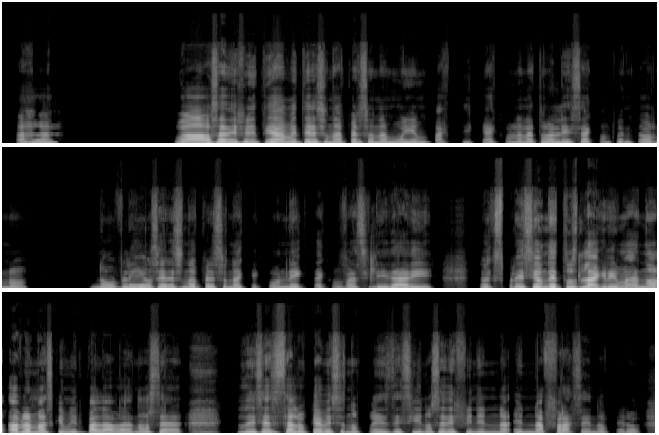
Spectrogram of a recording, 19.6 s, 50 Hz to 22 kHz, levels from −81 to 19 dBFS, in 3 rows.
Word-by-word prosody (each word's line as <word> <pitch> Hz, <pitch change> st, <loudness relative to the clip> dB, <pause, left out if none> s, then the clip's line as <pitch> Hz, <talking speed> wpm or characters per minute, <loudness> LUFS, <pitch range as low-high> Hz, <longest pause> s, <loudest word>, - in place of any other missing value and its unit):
Ajá. 205 Hz, 0 st, -3 dB, 1.2 s
Guau, 180 Hz, 0 st, +7 dB
o -, -, -1 dB
sea, 190 Hz, -1 st, +6 dB
definitivamente, 205 Hz, +5 st, +2 dB
eres 205 Hz, 0 st, +3 dB
una 215 Hz, -1 st, -1 dB
persona 175 Hz, 0 st, -3 dB
muy 170 Hz, 0 st, -3 dB
empática 160 Hz, +1 st, -9 dB
con 165 Hz, -3 st, -15 dB
la 135 Hz, -, -5 dB
naturaleza, 125 Hz, +5 st, -4 dB
con 135 Hz, -4 st, -19 dB
tu 115 Hz, -, -16 dB
entorno, 135 Hz, +3 st, -7 dB, 0.6 s
noble, 155 Hz, +1 st, -1 dB
o 150 Hz, -, -1 dB
sea, 170 Hz, -, 0 dB
eres 165 Hz, 0 st, 0 dB
una 190 Hz, +1 st, 0 dB
persona 170 Hz, +1 st, -3 dB
que 160 Hz, -4 st, -20 dB
conecta 150 Hz, +5 st, -6 dB
con 160 Hz, -2 st, -17 dB
facilidad, 145 Hz, -1 st, +1 dB
y 150 Hz, -6 st, -2 dB, 0.4 s
tu 180 Hz, -, -8 dB
expresión 190 Hz, +4 st, +1 dB
de 230 Hz, 0 st, +8 dB
tus 185 Hz, -5 st, -1 dB
lágrimas, 200 Hz, +7 st, +4 dB
no, 195 Hz, -5 st, +2 dB
hablan 175 Hz, +2 st, +7 dB
más 170 Hz, 0 st, +2 dB
que 160 Hz, -, -5 dB
1000 150 Hz, -1 st, -6 dB
palabras, 120 Hz, -5 st, +2 dB
¿no? 190 Hz, -, -5 dB
O -, -, -2 dB
sea, 135 Hz, -, -3 dB, 0.6 s
tú 180 Hz, -, -11 dB
dices, 185 Hz, +1 st, +1 dB
es 175 Hz, -, -3 dB
algo 200 Hz, -2 st, +4 dB
que 175 Hz, -, 0 dB
a -, -, +5 dB
veces 160 Hz, +4 st, -3 dB
no 170 Hz, -1 st, -4 dB
puedes 170 Hz, 0 st, -6 dB
decir, 145 Hz, -1 st, -6 dB
no 145 Hz, -, -5 dB
se 185 Hz, +4 st, -2 dB
define 160 Hz, -3 st, -4 dB
en 140 Hz, -, -8 dB
una 140 Hz, -1 st, -3 dB
en 145 Hz, -1 st, -7 dB
una 145 Hz, +1 st, +1 dB
frase, 130 Hz, -3 st, -3 dB
¿no? 140 Hz, +5 st, -10 dB
Pero 120 Hz, -5 st, -12 dB
165 Hz, 185 wpm, -20 LUFS, 145-185 Hz, 1.2 s, de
